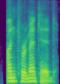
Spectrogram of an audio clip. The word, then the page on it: unfermented: American English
